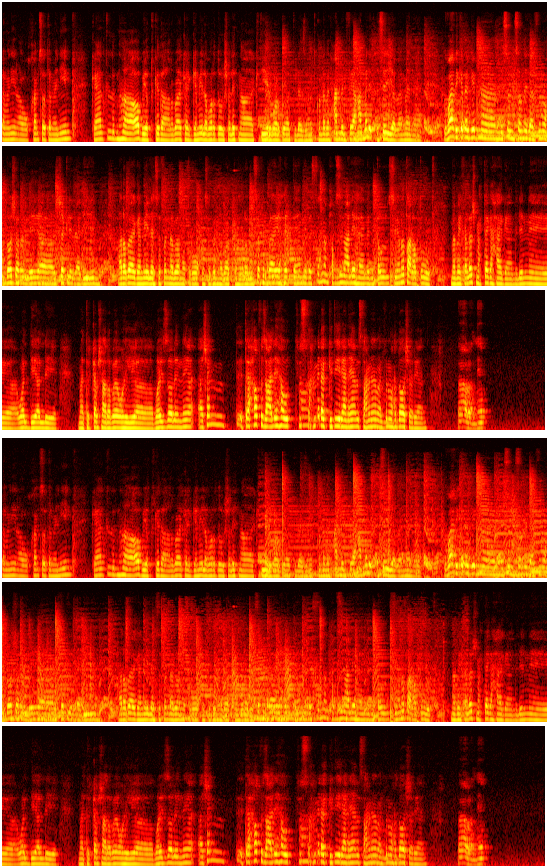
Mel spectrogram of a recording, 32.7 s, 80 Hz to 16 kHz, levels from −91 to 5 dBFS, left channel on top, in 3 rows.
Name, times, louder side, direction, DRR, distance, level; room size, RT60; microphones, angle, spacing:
voice 1, 0.0-1.5 1.8-12.9 13.2-19.6 19.9-22.9 23.3-27.6 27.9-30.3, left 5 dB, 70° left, 0.4 m, -22 dB
sound 1, 5.1-20.2, right 1 dB, 45° right, 0.9 m, -30 dB
voice 2, 8.8-9.3 27.7-28.2 29.2-29.8 30.9-31.4, left 2 dB, 50° left, 1.6 m, -32 dB
5.1 x 4.9 x 4.1 m
head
